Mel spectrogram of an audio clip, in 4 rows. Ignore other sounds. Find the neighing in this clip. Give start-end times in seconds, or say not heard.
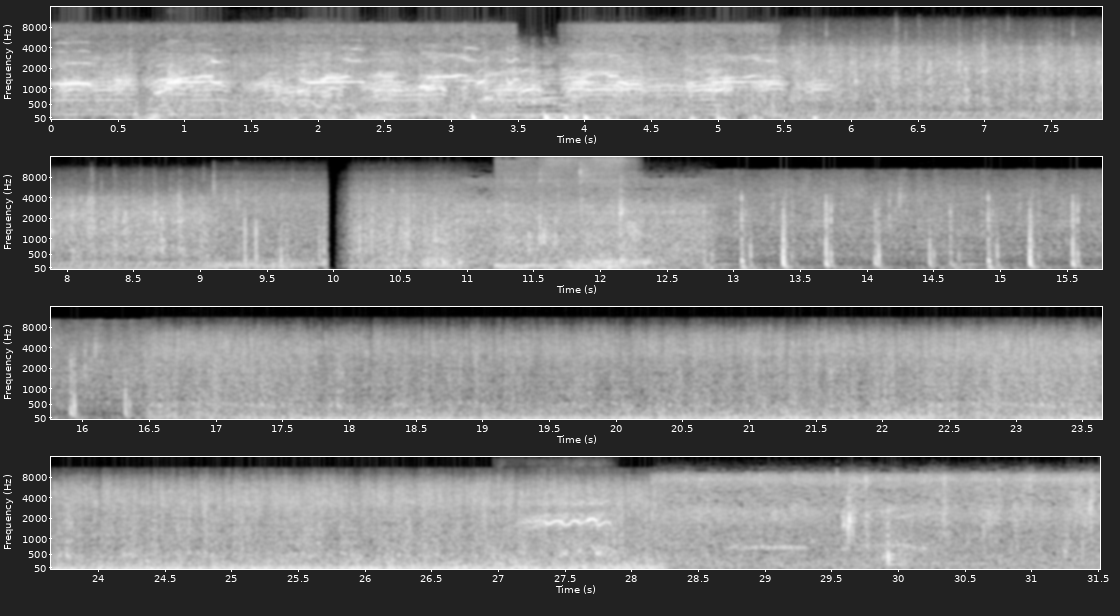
0.8-2.4, 11.2-12.3, 26.9-27.9.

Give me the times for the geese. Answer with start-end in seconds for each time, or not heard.
0.0-6.0.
